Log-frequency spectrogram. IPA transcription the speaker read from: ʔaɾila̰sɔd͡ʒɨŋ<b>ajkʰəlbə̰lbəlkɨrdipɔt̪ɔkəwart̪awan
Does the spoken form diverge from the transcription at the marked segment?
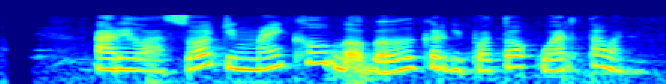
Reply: yes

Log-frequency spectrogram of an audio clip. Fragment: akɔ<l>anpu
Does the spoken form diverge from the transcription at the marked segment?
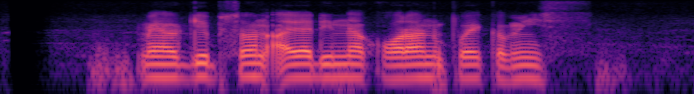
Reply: yes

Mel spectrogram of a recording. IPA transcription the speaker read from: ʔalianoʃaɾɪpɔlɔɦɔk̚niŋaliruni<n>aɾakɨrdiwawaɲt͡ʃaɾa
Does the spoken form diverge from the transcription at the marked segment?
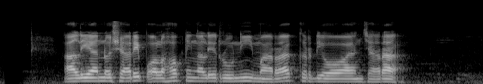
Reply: yes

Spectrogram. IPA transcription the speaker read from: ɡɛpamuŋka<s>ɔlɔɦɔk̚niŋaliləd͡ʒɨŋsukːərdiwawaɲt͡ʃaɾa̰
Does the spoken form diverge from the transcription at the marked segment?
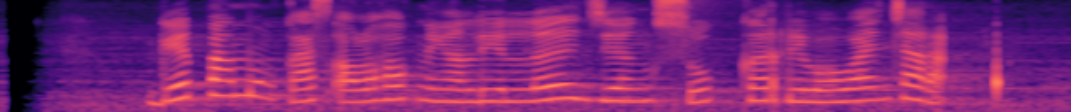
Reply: no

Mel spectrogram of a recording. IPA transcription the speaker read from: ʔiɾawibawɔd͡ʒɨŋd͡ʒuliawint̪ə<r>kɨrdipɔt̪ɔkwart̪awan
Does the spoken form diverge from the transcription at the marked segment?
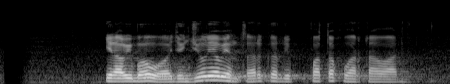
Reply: no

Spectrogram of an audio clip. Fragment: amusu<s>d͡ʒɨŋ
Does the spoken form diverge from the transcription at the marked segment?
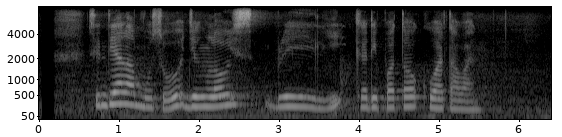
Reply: yes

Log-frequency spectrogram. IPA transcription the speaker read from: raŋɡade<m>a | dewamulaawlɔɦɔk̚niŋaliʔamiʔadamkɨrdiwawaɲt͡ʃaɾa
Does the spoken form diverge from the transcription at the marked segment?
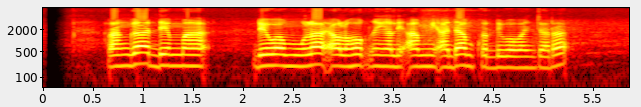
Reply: no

